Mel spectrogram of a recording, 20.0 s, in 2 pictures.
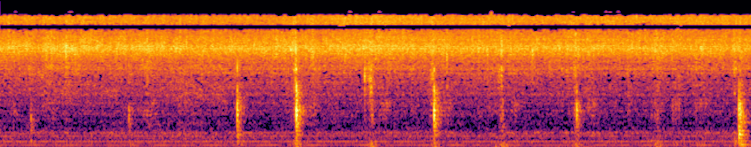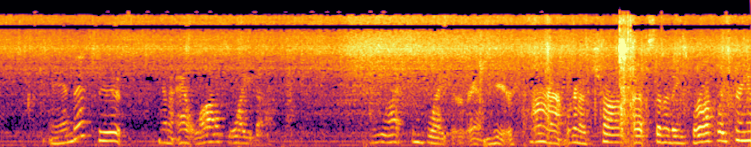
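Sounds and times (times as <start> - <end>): vegetables sizzling in a pot: 0.0 - 20.0
knife tapping a wooden cutting board: 9.8 - 10.0.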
